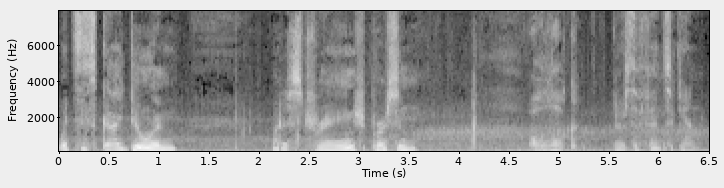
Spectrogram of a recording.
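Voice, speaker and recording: Noticeable background noise sits under a man's voice. His pitch swings very widely. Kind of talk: casual talk to camera, walking vlog. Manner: soft-spoken, whispered.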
